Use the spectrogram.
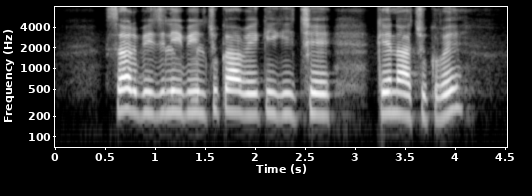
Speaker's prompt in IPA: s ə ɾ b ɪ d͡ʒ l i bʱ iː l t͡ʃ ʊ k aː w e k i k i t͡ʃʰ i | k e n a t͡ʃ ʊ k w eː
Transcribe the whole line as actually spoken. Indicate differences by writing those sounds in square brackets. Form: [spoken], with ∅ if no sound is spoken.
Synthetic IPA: s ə ɾ b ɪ d͡ʒ l i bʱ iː l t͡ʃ ʊ k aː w e k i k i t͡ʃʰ [e] | k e n a t͡ʃ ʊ k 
